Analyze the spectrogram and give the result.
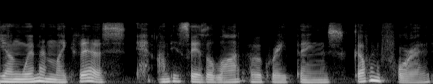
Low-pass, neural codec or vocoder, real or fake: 7.2 kHz; none; real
